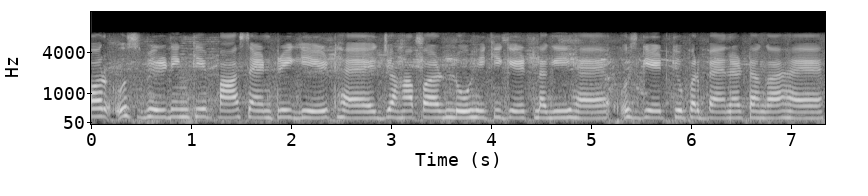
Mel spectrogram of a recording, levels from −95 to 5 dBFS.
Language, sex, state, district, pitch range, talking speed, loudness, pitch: Hindi, male, Madhya Pradesh, Katni, 215-235 Hz, 180 wpm, -14 LUFS, 225 Hz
